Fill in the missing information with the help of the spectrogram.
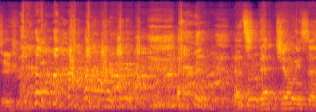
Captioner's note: laughter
